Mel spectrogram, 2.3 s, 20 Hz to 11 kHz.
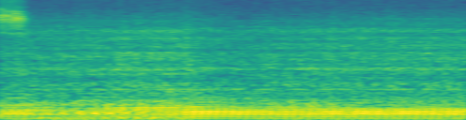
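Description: Ducati Panigale V4's 1100 cc V4 engine running through an Arrow exhaust, holding steady at light throttle in second gear at low road speed.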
